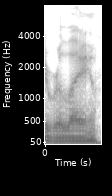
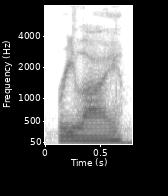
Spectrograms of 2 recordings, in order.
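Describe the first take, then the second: First: "Relay" said as ruh-LAY; preferred pronunciation. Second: "Relay" said as ree-LIE; variant pronunciation. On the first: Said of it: "I say Relay". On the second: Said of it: "Everybody pronounces it differently". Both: Shown as a demonstration.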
